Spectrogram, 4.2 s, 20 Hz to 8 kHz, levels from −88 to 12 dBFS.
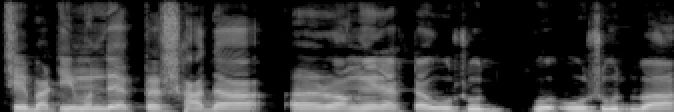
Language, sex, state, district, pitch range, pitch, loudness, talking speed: Bengali, male, West Bengal, Dakshin Dinajpur, 130-140 Hz, 135 Hz, -16 LUFS, 170 wpm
